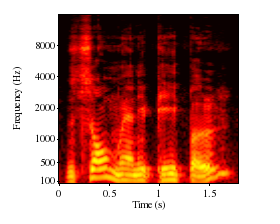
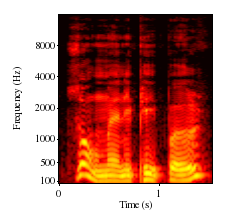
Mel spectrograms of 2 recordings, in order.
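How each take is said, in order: First: The pitch jumps up sharply at the end. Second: The same.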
